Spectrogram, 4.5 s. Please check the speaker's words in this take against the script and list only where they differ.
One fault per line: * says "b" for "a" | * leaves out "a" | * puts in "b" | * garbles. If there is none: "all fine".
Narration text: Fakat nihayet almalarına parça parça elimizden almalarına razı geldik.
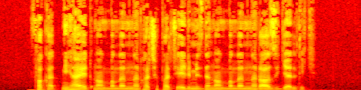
all fine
